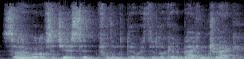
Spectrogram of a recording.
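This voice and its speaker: A man with a hoarse, fading voice, casually explaining how he plays guitar over backing tracks in a laid-back, rambling way. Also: lowish voice, flat delivery, fairly quick, recorded from a distance, noisy background. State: hoarse, losing his voice. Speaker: market busker teaching guitar. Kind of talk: casual instructional talk. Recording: roomy sound, away from the mic, guitar playing behind.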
